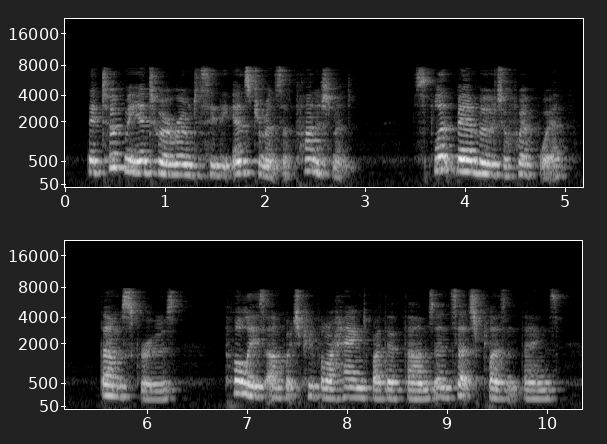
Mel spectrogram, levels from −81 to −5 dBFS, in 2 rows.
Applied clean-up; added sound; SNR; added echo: none; none; none; reverberation time 0.3 s.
